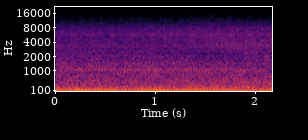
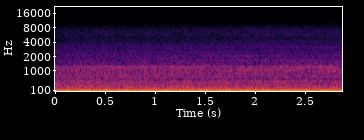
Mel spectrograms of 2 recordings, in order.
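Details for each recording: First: Bentley restarted right after an engine-bay fire needing an extinguisher; owner suspects a cause linked to filling the brake fluid. Work also covers a cylinder 10 injector and MAF swap. Steady low idle with occasional uneven pulses: slight misfire at idle. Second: Bentley W12 after replacing the cylinder 10 injector: deep, even engine rumble with a steady low pulse and no missing beats, running much smoother on all cylinders; smooth running engine.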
